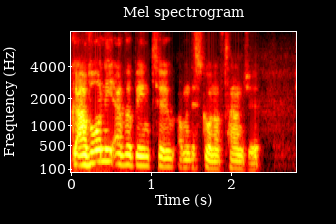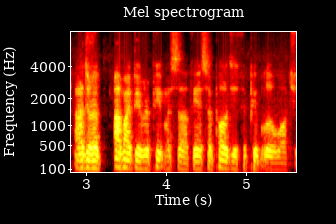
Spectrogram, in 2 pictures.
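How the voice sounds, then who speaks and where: A man's medium-pitched voice in a Geordie accent, dry and close with no echo. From northern England, Tyneside (Whitley Bay/North Shields). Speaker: film YouTuber and livestream host. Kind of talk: casual chat. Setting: livestream. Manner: fast.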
